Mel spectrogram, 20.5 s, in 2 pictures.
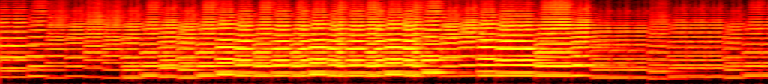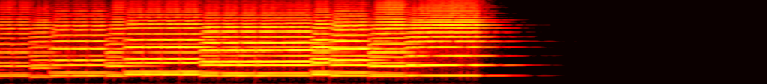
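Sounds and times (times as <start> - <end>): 
trumpet and horn duet playing allegro: 0.0 - 17.2.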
